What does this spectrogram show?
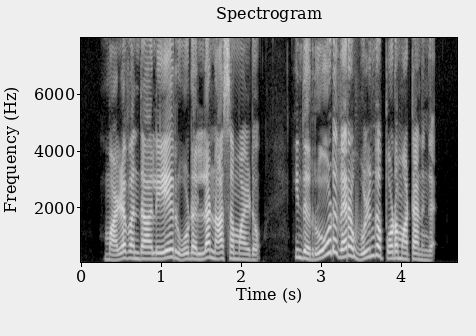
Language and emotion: Tamil, angry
